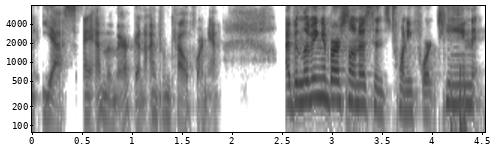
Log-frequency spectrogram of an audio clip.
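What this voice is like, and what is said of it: American accent. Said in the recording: “you sound American.”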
